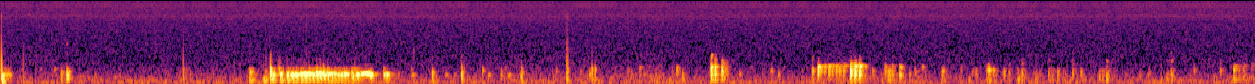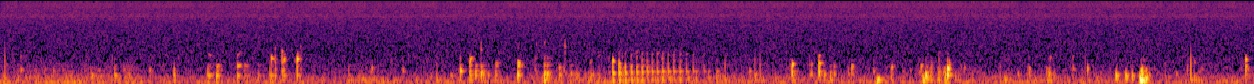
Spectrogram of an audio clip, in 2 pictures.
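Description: Gurgling, bubbling stomach growls with one louder rumble and many small pops and squeaks; ordinary bowel sounds.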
